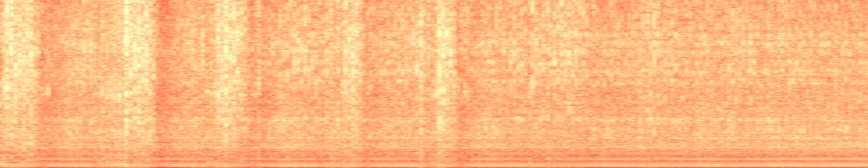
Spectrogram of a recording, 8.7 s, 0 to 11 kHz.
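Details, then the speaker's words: Coleman Powermate Maxa 5000 ER generator on half choke: engine note rises and sags in uneven bursts as governor hunts, fuel-starved with choke fully open. Lean running surge, suspected carburettor needing cleaning. "Alright, it runs on half choke, but it starts, the governor takes over, and it's starving for fuel when you put the choke all the way open."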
